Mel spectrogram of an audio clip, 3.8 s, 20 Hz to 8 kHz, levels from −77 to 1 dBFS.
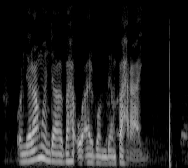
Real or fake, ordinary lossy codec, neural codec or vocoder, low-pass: real; Opus, 24 kbps; none; 7.2 kHz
